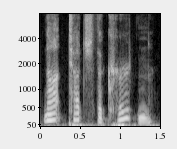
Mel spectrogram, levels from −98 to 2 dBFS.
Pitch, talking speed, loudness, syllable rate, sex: 150 Hz, 160 wpm, -18 LUFS, 3.7 syllables/s, female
